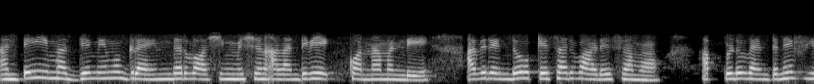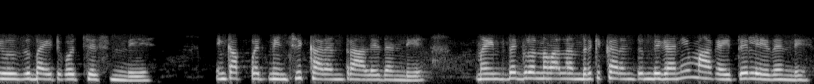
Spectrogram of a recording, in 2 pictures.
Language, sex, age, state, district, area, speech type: Telugu, female, 30-45, Andhra Pradesh, West Godavari, rural, conversation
